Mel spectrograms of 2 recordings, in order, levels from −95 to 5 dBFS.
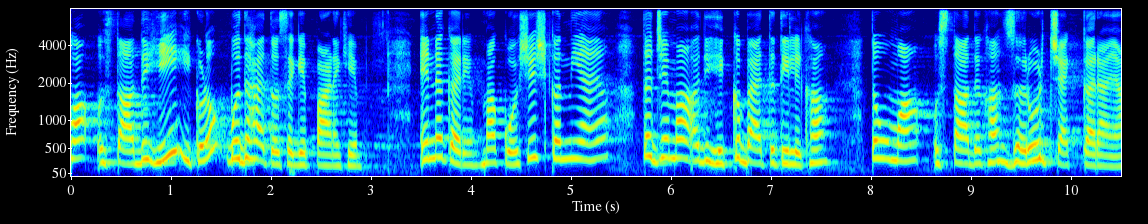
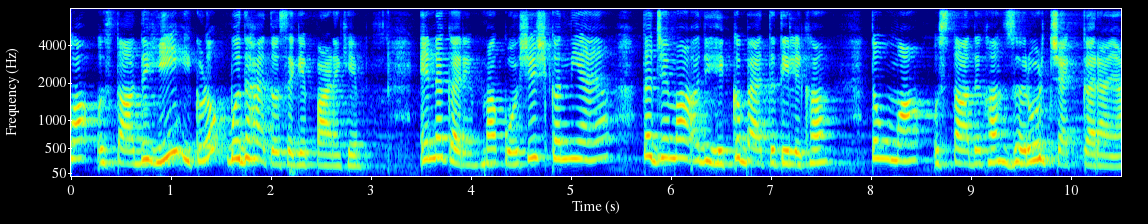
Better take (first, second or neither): first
